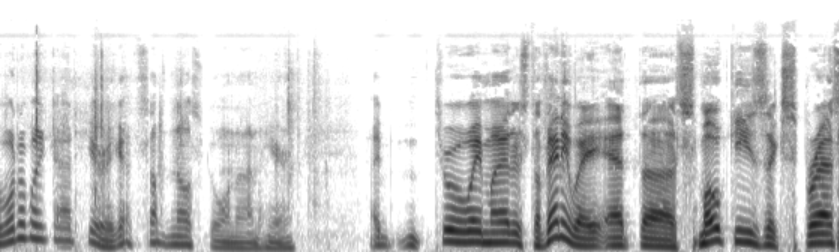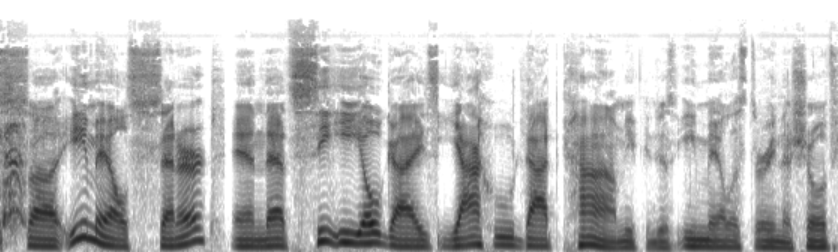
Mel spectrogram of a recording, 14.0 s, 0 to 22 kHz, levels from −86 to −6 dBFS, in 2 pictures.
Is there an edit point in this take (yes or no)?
yes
